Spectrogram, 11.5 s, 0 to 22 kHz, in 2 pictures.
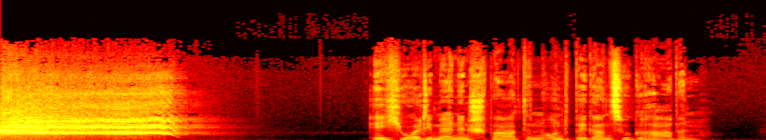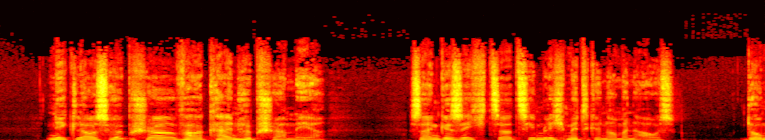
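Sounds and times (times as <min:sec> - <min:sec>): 
woman screaming: 0:00.0 - 0:01.6
speech: 0:02.8 - 0:05.4, 0:06.1 - 0:11.4.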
